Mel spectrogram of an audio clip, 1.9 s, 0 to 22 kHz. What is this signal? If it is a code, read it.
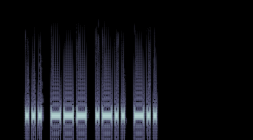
Morse code, heard as a keyed tone, about 49 wpm, 700 Hz. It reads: SOLD
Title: Sentences from Top 1400 Words - New Word Drill - 50wpm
